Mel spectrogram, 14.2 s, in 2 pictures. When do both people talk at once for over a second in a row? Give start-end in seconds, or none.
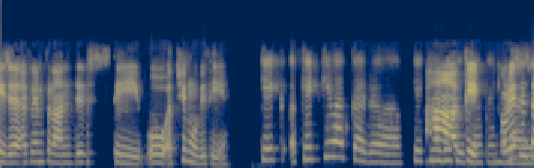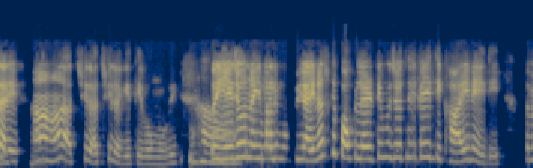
5.7-7.8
